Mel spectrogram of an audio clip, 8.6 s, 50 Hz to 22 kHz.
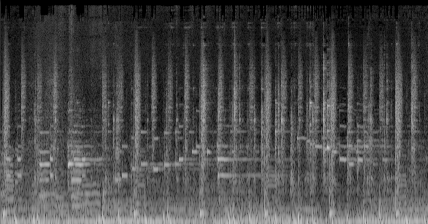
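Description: Bolt being turned on a track bar bracket of a 2022 Toyota Tundra during a bolt-on track bar correction kit install, a steady fast ratcheting click with metallic clinks, close and continuous.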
